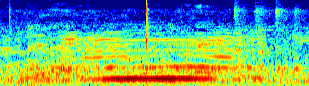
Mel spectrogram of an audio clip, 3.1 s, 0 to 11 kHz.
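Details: Bull cattle at the Khochabari cattle market in Sadar, Thakurgaon, Dinajpur, on 19 December; the market runs Saturdays and Tuesdays. A single steady, drawn-out moo lasting about a second rises from the busy market's crowd noise and chatter.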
